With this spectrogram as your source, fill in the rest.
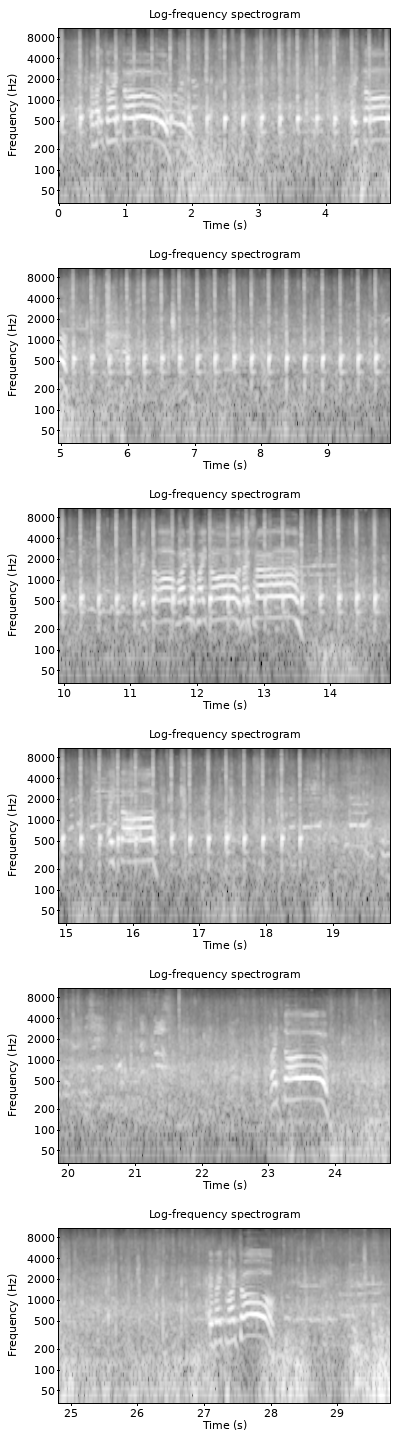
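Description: Many runners' footsteps patter on the road.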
